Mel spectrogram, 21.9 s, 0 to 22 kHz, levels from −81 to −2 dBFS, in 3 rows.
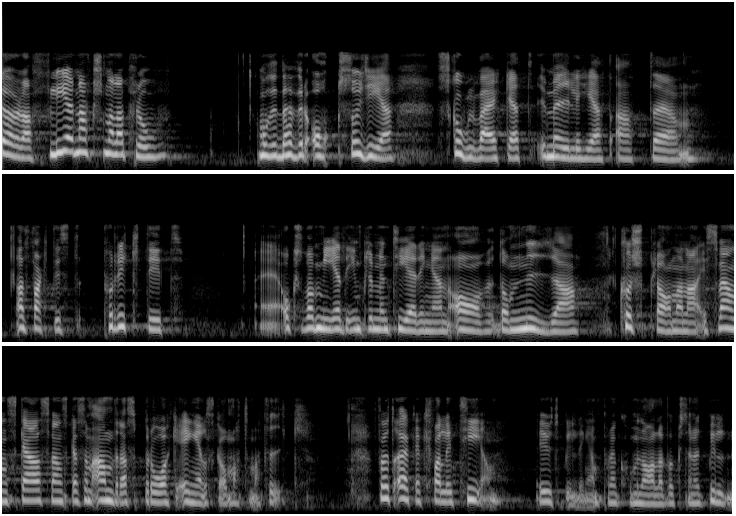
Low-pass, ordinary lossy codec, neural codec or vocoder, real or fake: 7.2 kHz; none; autoencoder, 48 kHz, 128 numbers a frame, DAC-VAE, trained on Japanese speech; fake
